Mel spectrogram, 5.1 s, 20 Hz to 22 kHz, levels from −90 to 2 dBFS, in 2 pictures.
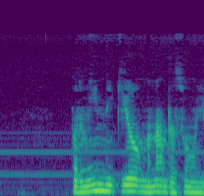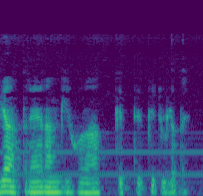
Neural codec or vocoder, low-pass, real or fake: none; 10.8 kHz; real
